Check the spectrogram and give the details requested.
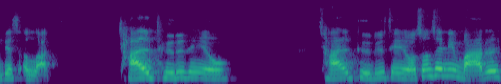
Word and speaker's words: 잘: Okay, one more time. 잘. Your tongue goes up. 잘 들으.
